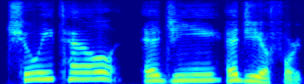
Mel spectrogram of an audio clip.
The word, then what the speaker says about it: Chiwetel Ejiofor: He's Chiwetel Ejiofor. Chiwetel Ejiofor. I know. It's a hard name to pronounce.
